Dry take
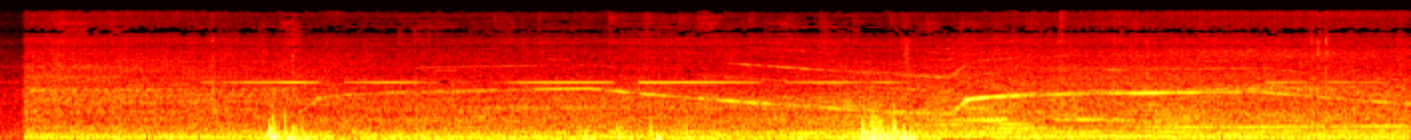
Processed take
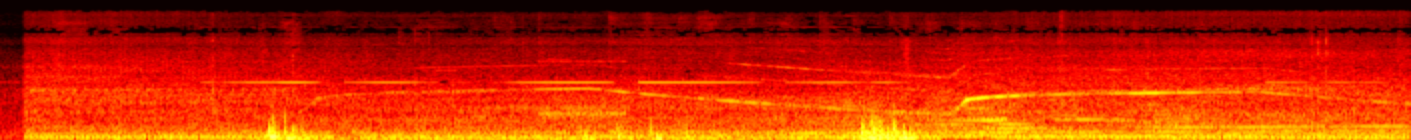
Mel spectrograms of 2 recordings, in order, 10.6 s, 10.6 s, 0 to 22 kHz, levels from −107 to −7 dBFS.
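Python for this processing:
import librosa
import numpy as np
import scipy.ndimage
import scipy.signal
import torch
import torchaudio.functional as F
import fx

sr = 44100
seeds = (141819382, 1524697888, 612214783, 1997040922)

y = fx.small_body(x, sr, hz=(760.0, 3600.0), ring_ms=45, db=16, at=(4.03, 4.7))
y = y * 10.0 ** (-6.5 / 20.0)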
